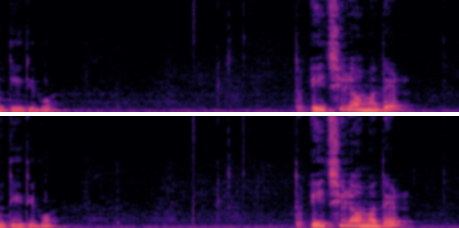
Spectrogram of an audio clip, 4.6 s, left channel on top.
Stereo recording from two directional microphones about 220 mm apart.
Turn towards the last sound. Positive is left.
turn(degrees=-45)  # may be behind; listen again after turning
